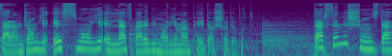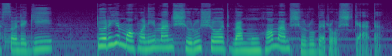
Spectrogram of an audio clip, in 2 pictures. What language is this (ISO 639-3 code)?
fas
